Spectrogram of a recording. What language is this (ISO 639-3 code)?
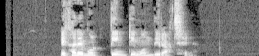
ben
